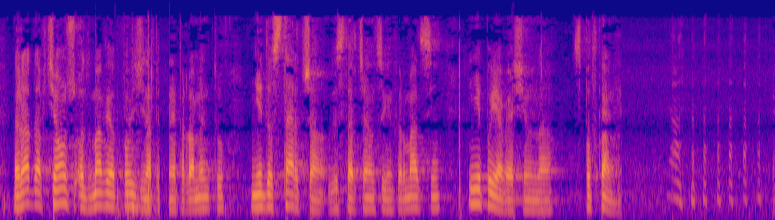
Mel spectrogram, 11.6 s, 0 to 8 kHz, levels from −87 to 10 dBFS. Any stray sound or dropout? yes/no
yes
